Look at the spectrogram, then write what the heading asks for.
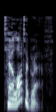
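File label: "telautograph", British English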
